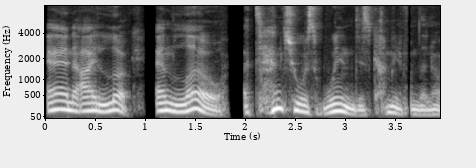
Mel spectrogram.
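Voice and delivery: loud, high, booming, dramatic reading.

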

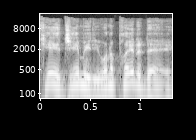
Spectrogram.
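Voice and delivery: failed South African, Irish-sounding. Retelling Roy's invitation to play, imitating Roy's South African accent. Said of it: "That probably sounded like a leprechaun".

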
